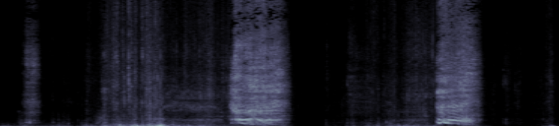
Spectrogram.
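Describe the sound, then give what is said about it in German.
Two forceful nose blows into a tissue, each a harsh, breathy burst under a second long, separated by a few seconds of quiet rustling and handling noise. “Ich muss kurz Nase putzen, ich kann so nicht reden, ey.”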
